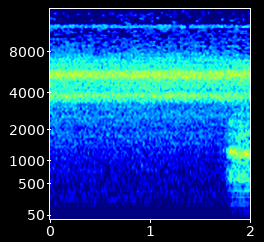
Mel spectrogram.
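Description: A steady, even high-pitched hiss with nothing else happening; a voice starts right at the end.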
